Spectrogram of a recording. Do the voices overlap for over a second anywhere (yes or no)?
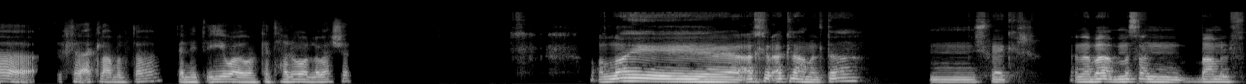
no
